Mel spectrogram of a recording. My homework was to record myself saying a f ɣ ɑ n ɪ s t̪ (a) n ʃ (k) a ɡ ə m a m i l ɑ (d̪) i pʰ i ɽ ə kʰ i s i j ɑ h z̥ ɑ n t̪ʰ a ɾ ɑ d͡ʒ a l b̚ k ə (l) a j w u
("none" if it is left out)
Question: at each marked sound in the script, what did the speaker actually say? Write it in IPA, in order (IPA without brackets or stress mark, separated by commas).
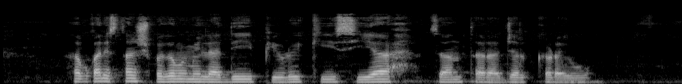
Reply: ɑ, p, d̪, ɽ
